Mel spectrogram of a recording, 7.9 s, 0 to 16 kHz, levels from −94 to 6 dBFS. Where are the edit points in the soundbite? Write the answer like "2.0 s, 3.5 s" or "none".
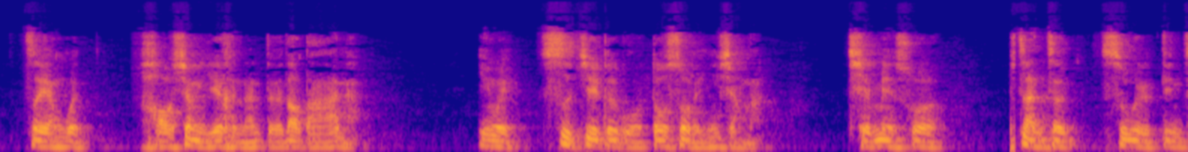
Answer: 5.5 s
